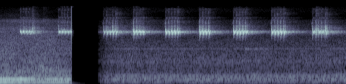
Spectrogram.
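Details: Cricket chirping at night: a steady train of short, high, pure chirps repeated about twice a second, briefly preceded by a low hum that cuts out into a moment of silence.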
